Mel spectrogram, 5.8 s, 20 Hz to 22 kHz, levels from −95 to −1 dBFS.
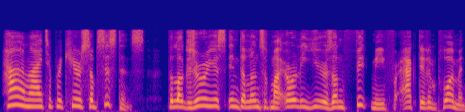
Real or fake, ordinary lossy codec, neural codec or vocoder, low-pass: fake; MP3, 64 kbps; codec, 16 kHz in and 24 kHz out, 0.4 kbps, LongCat-Audio-Codec, two codebook decoder; 7.2 kHz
